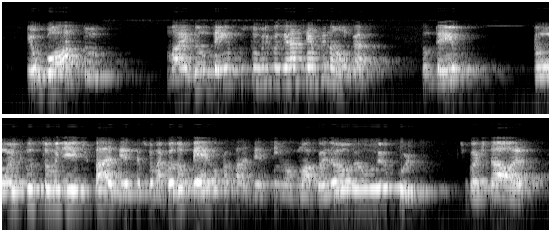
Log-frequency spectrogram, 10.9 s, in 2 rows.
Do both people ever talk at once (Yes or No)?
No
